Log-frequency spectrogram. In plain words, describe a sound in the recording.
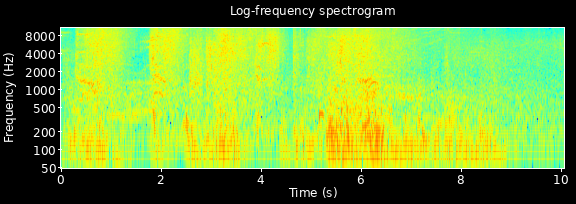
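Swords clash and slash loudly in a fight.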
